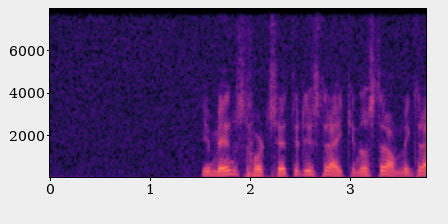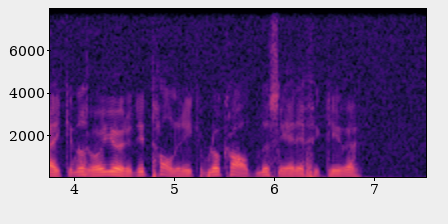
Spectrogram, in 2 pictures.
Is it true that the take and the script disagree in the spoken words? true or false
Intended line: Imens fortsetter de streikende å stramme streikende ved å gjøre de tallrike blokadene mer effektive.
false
